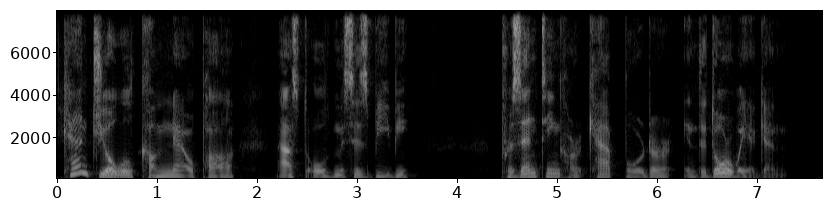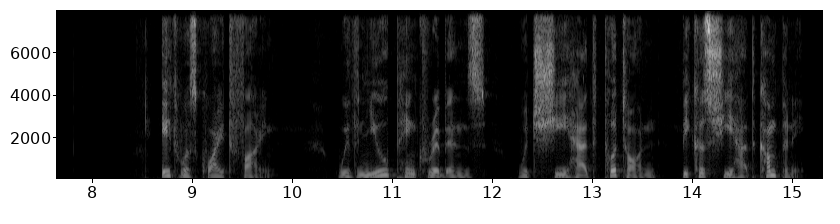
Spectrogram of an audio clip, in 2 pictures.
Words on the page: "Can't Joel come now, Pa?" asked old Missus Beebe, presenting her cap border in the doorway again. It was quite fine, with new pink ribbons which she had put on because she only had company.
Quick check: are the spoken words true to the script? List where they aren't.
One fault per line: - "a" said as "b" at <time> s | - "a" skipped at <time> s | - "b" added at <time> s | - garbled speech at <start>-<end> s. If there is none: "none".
- "only" skipped at 14.4 s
